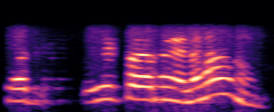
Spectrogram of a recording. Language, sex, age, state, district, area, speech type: Hindi, female, 30-45, Uttar Pradesh, Azamgarh, rural, conversation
